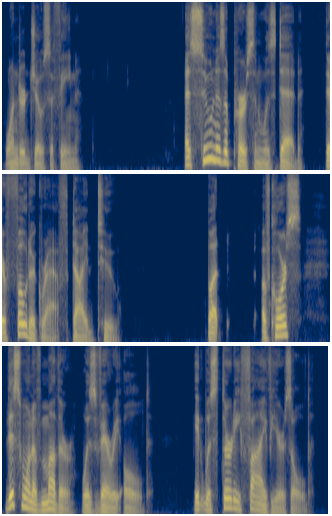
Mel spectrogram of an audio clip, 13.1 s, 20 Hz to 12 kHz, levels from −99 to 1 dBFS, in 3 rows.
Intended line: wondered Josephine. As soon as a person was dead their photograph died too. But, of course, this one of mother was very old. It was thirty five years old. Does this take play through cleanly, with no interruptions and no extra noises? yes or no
yes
